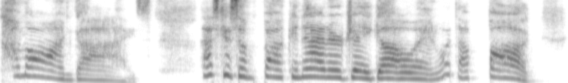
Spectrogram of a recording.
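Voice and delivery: high-pitched, angry, loud yell.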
